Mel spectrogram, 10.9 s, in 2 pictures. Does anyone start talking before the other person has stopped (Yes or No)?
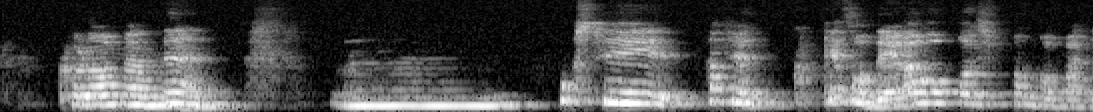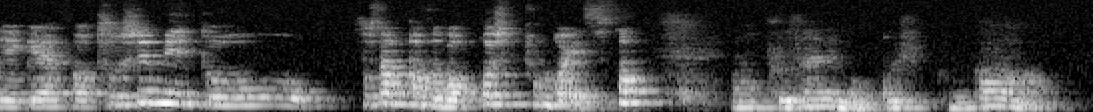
No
